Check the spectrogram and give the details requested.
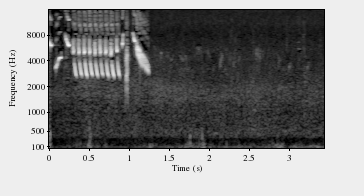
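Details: Goldfinch of the Balkan form in a 2016 world song championship entry; a fast, even buzzy trill of about a dozen repeated notes ends in a quick downward whistle, followed by quiet background noise.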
